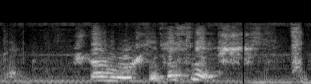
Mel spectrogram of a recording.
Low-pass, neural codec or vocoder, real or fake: 7.2 kHz; none; real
